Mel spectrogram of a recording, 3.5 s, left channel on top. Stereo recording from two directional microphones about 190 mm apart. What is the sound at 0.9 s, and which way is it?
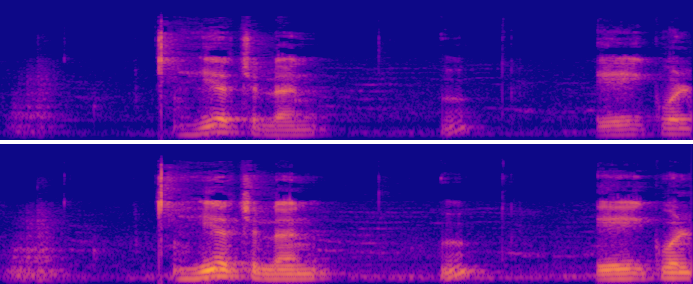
Speech, 15° left (ahead or behind).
